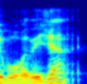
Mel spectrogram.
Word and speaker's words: Bobadilla: And this is Leo Bobadilla. It rhymes with tortilla.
